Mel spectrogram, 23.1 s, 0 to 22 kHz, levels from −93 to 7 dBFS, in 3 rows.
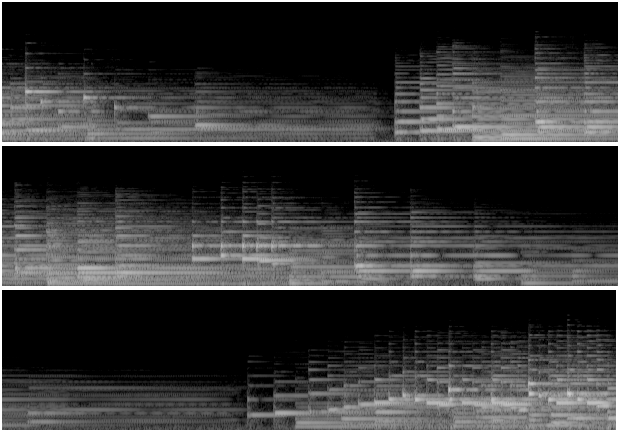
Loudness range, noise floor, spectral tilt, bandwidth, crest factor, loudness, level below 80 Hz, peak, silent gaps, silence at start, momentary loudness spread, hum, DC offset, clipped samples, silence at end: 16 LU; -57 dBFS; -8 dB/octave; 7 kHz; 20 dB; -27 LUFS; -50 dBFS; -8 dBFS; none; 0 s; 22 LU; none; under 0.1%; under 0.1%; 0 s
